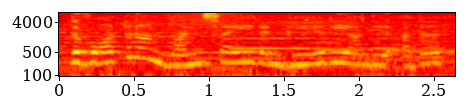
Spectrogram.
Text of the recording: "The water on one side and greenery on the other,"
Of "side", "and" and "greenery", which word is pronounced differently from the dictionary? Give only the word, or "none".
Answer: greenery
